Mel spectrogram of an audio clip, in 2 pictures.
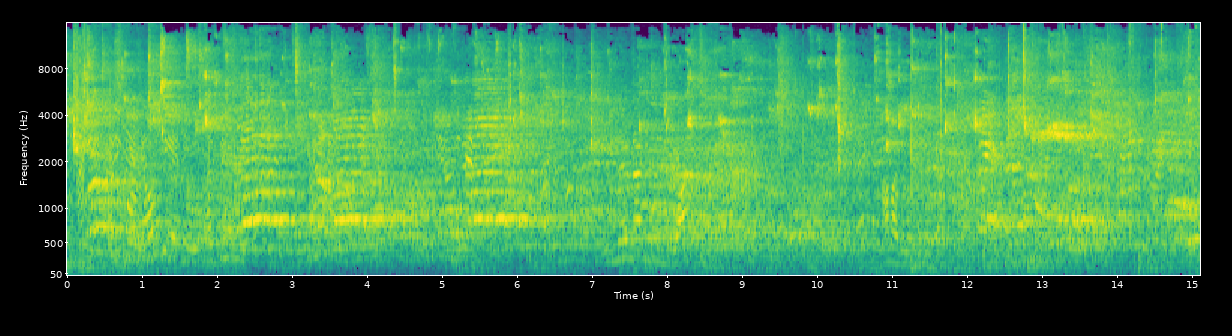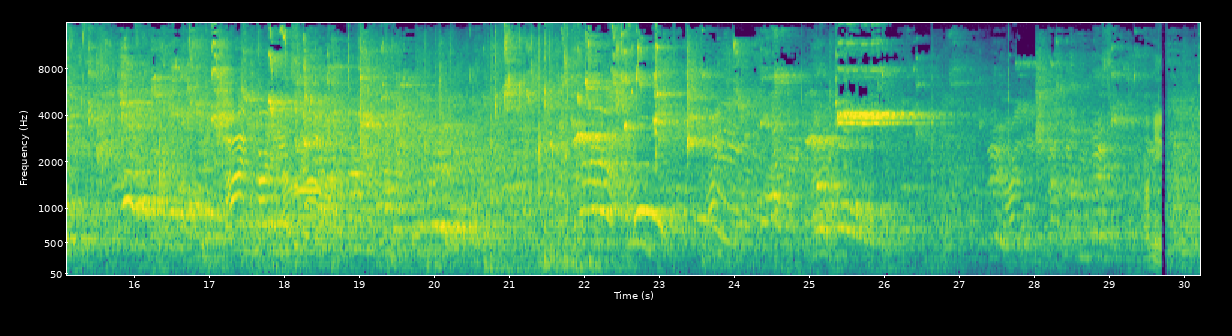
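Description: Basketball dribbling and bouncing on a hardwood gym floor, with players and spectators calling out and talking throughout, all echoing in a large gym.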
